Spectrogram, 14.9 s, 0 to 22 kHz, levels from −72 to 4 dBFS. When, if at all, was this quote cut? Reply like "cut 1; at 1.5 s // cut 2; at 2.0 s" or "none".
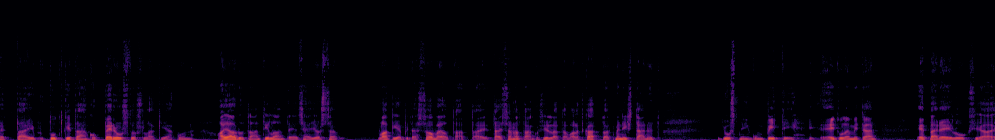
cut 1; at 12.1 s

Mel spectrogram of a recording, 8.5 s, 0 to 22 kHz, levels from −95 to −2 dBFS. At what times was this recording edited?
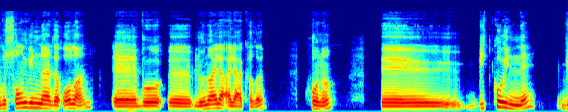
none

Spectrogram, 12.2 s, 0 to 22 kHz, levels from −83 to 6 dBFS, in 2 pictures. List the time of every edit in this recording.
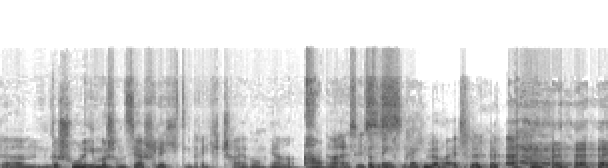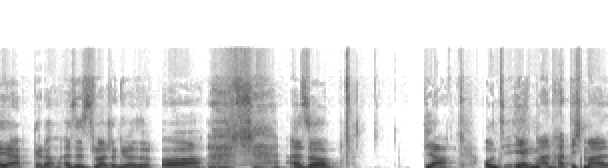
cut 1; at 3.2 s

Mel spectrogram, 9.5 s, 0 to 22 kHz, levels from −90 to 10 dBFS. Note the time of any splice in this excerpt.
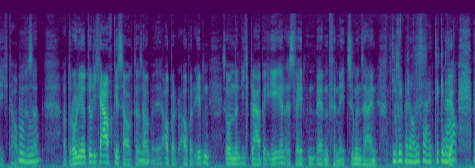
cut 1; at 4.4 s // cut 2; at 7.8 s

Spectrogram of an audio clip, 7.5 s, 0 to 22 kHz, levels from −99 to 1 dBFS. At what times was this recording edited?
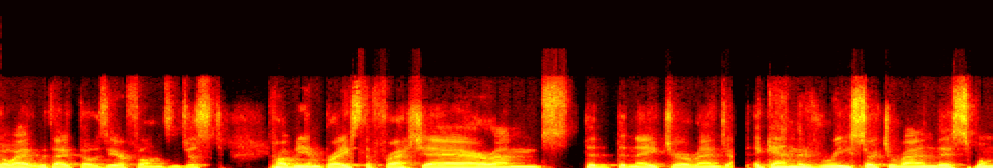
cut 1; at 2.0 s // cut 2; at 5.5 s

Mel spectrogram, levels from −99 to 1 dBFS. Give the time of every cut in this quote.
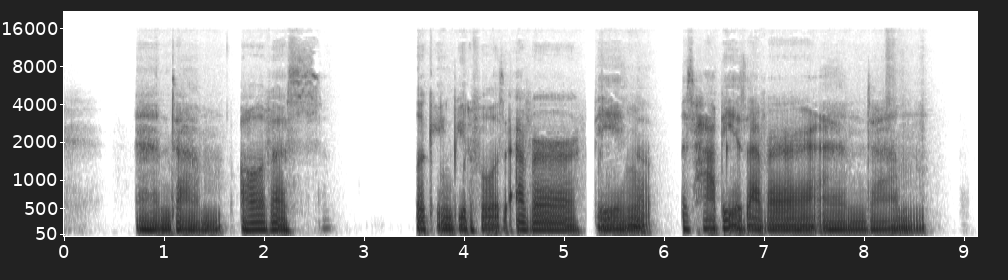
cut 1; at 5.2 s

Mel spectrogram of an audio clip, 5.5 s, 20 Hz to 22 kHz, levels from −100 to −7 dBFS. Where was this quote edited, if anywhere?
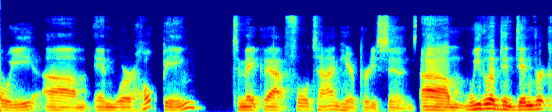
cut 1; at 4.1 s

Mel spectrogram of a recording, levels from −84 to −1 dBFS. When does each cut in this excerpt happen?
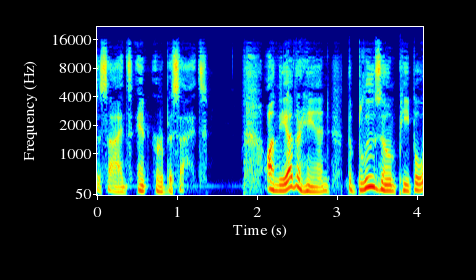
none

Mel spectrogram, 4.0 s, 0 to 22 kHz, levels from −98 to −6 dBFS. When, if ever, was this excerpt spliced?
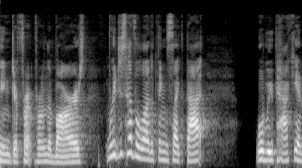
cut 1; at 1.4 s

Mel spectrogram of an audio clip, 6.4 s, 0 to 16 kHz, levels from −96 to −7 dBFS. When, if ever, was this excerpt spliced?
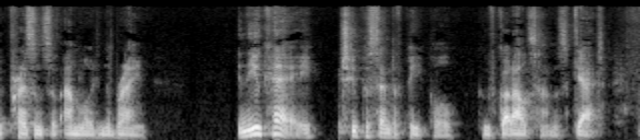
cut 1; at 3.4 s

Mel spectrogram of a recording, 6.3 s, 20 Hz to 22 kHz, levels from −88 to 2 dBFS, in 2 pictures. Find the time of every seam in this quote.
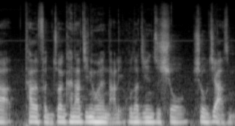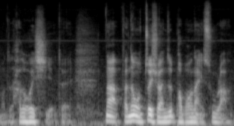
none

